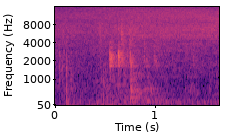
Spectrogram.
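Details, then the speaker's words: Volvo L60E wheel loader, engine running: steady high-pitched hiss with short louder spurts from pressurised air escaping underneath; one of two air leaks, audible only while running. "So I got 2 air leaks in this. Something is coming from under here, but you can only hear that air leak when this thing is running."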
